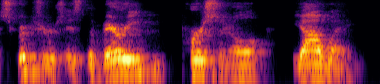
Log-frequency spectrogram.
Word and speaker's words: Yahweh: So the personal Yahweh, and again, there are no vowels in Hebrew. So the way that Yahweh is spelled in the Hebrew is YHWH, Yahweh. We added the vowels because we need them.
